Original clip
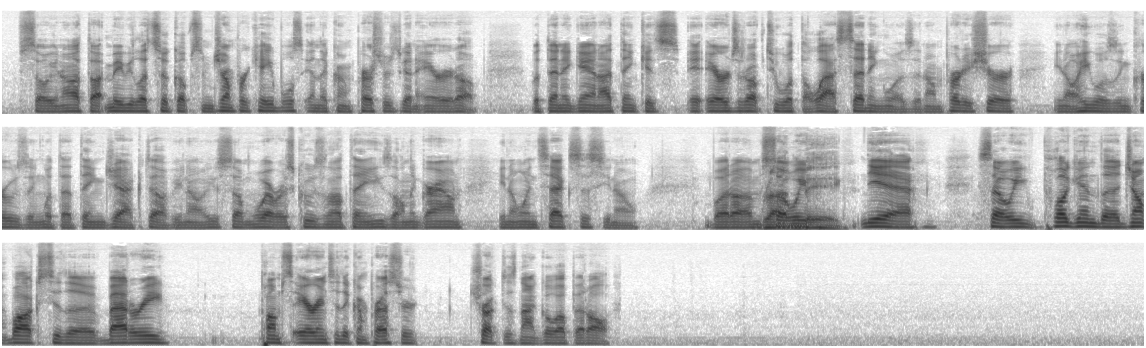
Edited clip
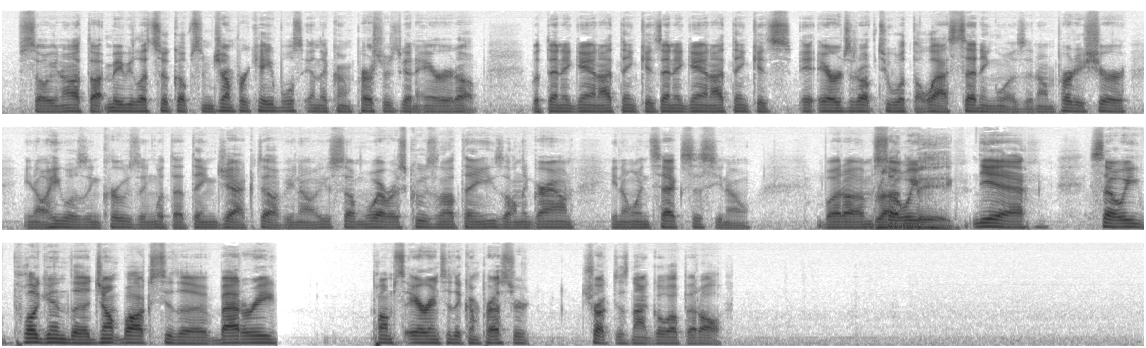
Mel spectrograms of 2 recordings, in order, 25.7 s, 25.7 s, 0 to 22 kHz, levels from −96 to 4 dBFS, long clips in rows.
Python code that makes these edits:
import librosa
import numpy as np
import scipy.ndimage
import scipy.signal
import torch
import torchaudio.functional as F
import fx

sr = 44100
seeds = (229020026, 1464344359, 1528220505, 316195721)

y = fx.edit(x, sr, fx.repeat(start_s=4.1, length_s=0.84, count=2),
    fx.fade_in_span(start_s=18.35, length_s=0.96), tone=tone)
